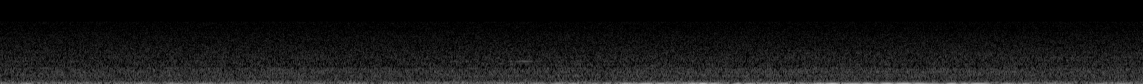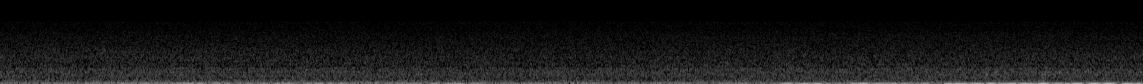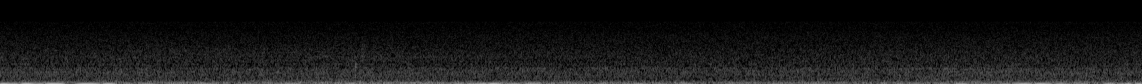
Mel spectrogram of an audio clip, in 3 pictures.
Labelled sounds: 5.1	5.4	vessel noise, 1.0 to 1.2 kHz

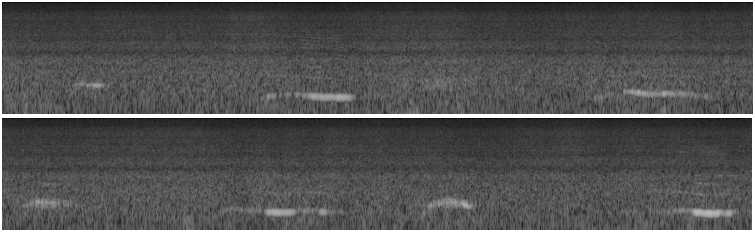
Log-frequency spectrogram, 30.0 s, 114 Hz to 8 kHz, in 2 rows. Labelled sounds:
6.2	6.5	humpback whale, 1.9 to 2.1 kHz
28.5	28.7	humpback whale, 2.1 to 2.2 kHz

